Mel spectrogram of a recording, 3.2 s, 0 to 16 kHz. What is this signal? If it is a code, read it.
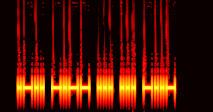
Morse code, heard as a keyed tone, about 27 wpm, 700 Hz. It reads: LYSSX
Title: Code Groups - 5 Letters - 28wpm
